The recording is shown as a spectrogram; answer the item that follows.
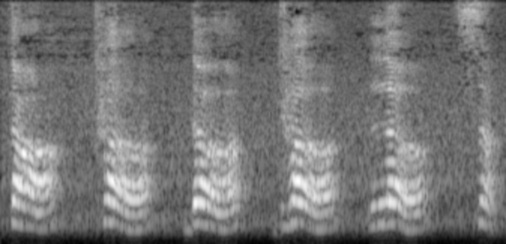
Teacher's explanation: आपकी जीभ जो है वो दांत के पिछले भाग पर टकरा रही है। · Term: दंत्य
